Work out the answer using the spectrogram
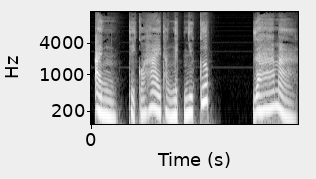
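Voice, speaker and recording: A woman voicing a flattering male lover who coaxes and soothes. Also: on the low side, slow, no echo, studio quality. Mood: soothing. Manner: coaxing, flattering. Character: smooth-talking male lover, coaxing.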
